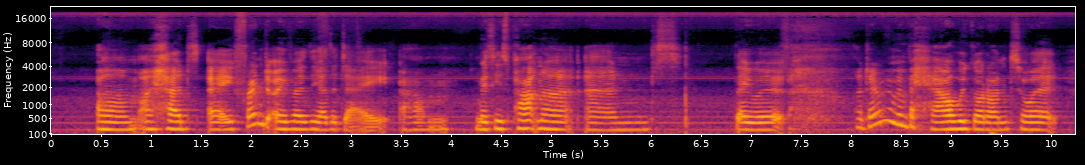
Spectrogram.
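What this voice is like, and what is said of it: Strong Australian accent. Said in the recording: “my extremely horrible accent, I'm Australian and from Melbourne, Victoria”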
